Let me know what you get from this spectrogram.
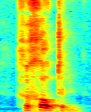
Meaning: past participle of gieten
- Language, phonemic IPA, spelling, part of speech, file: Dutch, /ɣəˈɣotə(n)/, gegoten, verb, Nl-gegoten.ogg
